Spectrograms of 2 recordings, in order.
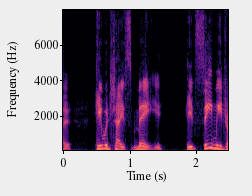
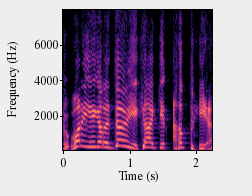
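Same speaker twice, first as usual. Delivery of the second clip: play-acted, very high, shrill shouted yell; 9 semitones higher, 3 dB louder than usual. Retelling taunting a chaser from up a hill on a bicycle: retelling a yell. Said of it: "And I just yelled at him".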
